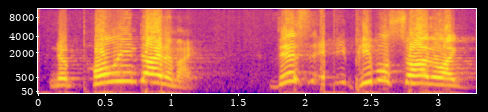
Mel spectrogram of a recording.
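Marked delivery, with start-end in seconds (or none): 0.1-1.2 title repeated louder and higher; big reveal of the sleeper hit; emphatic title reveal. Shown as a demonstration. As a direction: land the name like a punchline.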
